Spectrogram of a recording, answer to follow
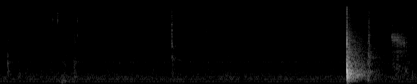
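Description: A disposable bowl knocked down onto a tabletop: one sharp knock about three and a half seconds in, then a smaller one just before the end, with a few faint clicks before.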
